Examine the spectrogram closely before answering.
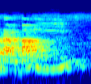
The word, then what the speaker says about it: Rambam: que está hablando de, si yo digo Ramban y no Rambam, entonces usted puede pensar, está hablando de Nachmanides, estamos hablando de Maimónides.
